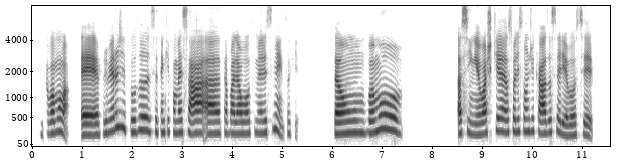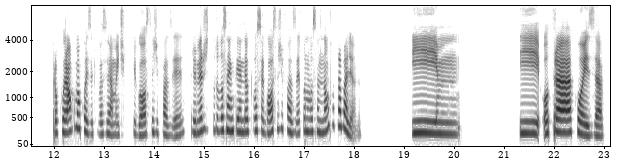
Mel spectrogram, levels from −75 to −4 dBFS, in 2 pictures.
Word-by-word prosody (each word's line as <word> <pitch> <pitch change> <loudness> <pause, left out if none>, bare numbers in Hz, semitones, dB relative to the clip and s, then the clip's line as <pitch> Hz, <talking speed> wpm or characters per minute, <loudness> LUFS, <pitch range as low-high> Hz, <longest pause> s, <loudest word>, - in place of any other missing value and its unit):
então 195 +2 -15
vamos 220 +3 +1
lá. 215 - 0 0.2
Eh, 185 +1 +6
primeiro 225 +8 -1
de 310 -2 -2
tudo, 255 +1 -2
você 230 -1 -8
tem 220 0 -5
que 225 0 -11
começar 215 -2 +3
a - - -6
trabalhar 205 -1 0
o - - -2
auto 210 +2 -4
merecimento 215 - -5
aqui. 200 - -18 0.7
Então 210 +2 +2
vamos 245 +1 +1 1.1
Assim, 195 -5 +1
eu 190 +2 +3
acho 205 -1 +2
que 250 - -4
a 235 -2 +3
sua 235 +1 -3
lição 235 0 -5
de 240 0 -6
casa 210 -1 +2
seria 215 -7 -2
você 180 -1 -3 0.7
procurar 215 +1 +1
alguma 290 +4 -1
coisa 225 -7 -6
que 200 +2 -25
você 195 +1 -11
realmente 185 -1 -7 0.2
gosta 185 +2 -4
de 215 - -13
fazer. 175 0 -8
Primeiro 230 +2 -3
de 275 - -13
tudo, 255 -2 -13
você 255 +1 -2
entender 235 -2 -2
o 230 - -3
que - - -31
você 250 -1 -5
gosta 225 +5 -3
de 280 - -11
fazer 220 -7 -6
quando 245 +1 -6
você 235 0 -6
não 230 +2 -3
tá 355 +1 -12
trabalhando. 325 -4 -2 1.0
E 205 -2 0 1.2
e 210 -1 0
outra 225 +1 +7
coisa 180 -6 0
215 Hz, 155 wpm, -24 LUFS, 200-235 Hz, 1.2 s, outra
